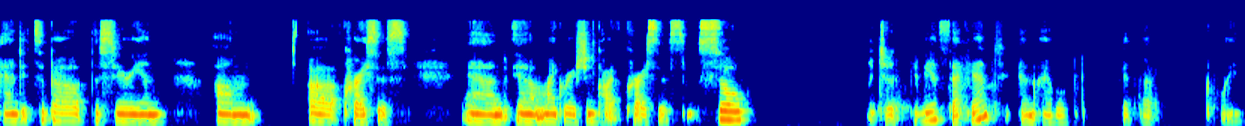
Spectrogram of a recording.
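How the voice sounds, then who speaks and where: A woman presenting casually in an online meeting. Her voice is soft-edged and mellow, and she speaks slowly, with a hesitant, halting delivery. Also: medium pitch, fairly even intonation, rough recording. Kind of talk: casual introduction on a video call.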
